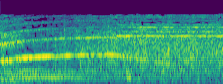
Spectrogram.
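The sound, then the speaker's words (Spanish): Sirens sounding at night, a loud sustained wailing tone with a slow pitch sweep that runs the whole clip, with no voices. “Ya lo había anunciado yo, que a lo largo de la noche en algún momento iban a sonar las sirenas y ya está aquí.”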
